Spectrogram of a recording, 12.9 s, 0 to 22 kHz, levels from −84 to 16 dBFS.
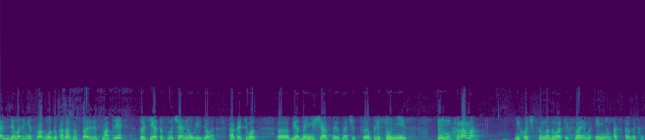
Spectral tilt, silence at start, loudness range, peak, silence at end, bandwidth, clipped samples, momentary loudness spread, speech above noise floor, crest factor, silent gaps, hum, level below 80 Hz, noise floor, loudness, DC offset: -7.5 dB/octave; 0 s; 3 LU; 0 dBFS; 0 s; 5.2 kHz; under 0.1%; 6 LU; 27 dB; 12 dB; none; none; -48 dBFS; -41 dBFS; -14 LUFS; under 0.1%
